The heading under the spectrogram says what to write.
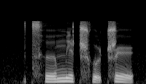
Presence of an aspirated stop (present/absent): present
